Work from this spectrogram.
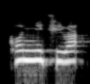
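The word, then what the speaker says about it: こんにちは: static excuse me yes it's more like nasal sound right japanese yeah yeah yeah it is konnichiwa all right i hope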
